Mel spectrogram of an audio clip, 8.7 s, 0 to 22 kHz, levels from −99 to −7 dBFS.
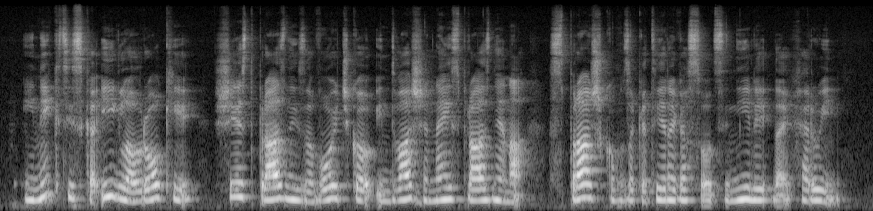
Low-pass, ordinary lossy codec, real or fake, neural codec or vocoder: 19.8 kHz; none; real; none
